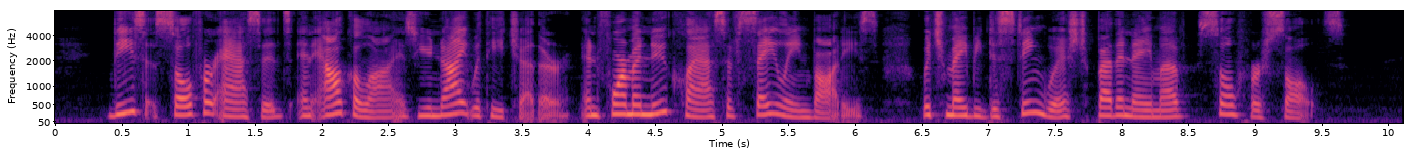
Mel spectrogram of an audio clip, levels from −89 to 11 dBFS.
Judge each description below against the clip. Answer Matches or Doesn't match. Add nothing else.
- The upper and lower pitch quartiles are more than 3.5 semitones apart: Matches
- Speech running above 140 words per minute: Matches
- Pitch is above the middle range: Matches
